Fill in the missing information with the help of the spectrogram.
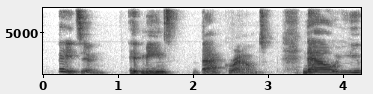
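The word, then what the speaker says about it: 背景: fades in means the Chinese capital Beijing but pronounced fades in it means background now you probably think that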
